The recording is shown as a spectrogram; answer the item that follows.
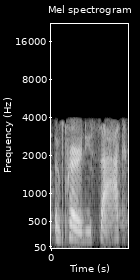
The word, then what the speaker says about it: Prairie du Sac: So this is Prairie du Sac, however you would like to pronounce it.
